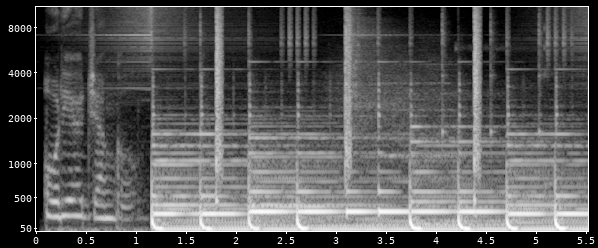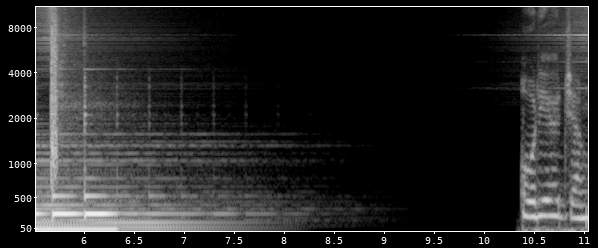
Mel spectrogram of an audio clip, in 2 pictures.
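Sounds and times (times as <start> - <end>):
corporate logo reveal sound: 1.2 - 7.2.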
